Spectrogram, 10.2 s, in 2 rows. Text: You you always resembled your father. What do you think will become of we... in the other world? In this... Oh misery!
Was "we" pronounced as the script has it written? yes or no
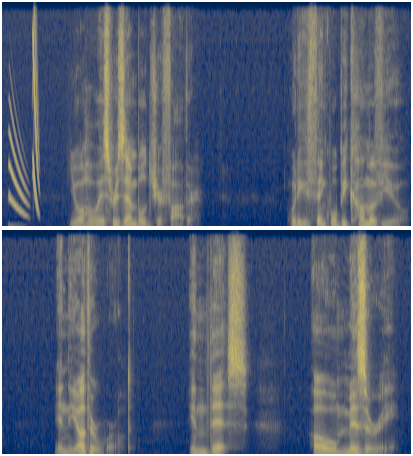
no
